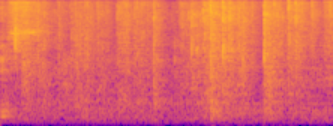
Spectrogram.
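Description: Newspaper crackling and rustling as a hand lifts a loose layer of paper mache, a second layer that has not stuck to the dried layer beneath. The crackle is louder about a second and a half in.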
